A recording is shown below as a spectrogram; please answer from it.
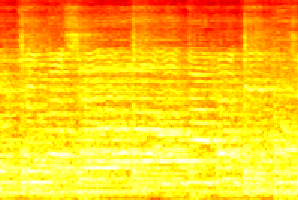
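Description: A woman singing a cha-cha number into a microphone over amplified backing music, steady and loud.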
